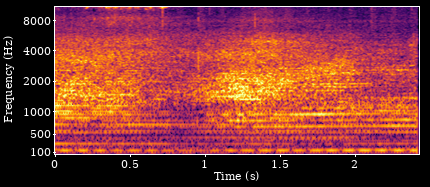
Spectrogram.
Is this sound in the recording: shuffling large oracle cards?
no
